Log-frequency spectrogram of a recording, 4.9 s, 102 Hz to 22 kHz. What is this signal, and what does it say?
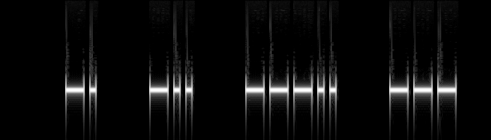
Morse code, heard as a keyed tone, about 20 wpm, spaced as for 11 wpm, 700 Hz. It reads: ND8O
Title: USA Call Signs - 4 Characters - 3x Character Spacing - 20wpm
